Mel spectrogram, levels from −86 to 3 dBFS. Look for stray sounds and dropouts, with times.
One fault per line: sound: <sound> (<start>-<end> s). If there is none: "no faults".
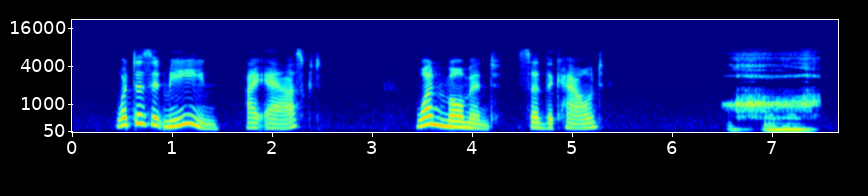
sound: throat clearing (6.5-7.5 s)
